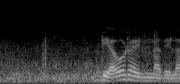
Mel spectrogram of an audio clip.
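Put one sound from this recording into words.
An elderly man speaks with animation.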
